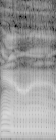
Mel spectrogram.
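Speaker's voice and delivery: mock very slow drawl. Recalling a friend's brother they interviewed, imitating the slowest drawl. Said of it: "he had the slowest drawl".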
